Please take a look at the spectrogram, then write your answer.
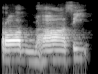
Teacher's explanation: ഭ എന്നുള്ളത് ഒരു മുഴങ്ങുന്ന രീതിയിൽ വരണം.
